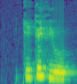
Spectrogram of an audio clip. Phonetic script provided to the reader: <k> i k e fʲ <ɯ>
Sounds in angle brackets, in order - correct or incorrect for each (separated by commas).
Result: correct, incorrect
